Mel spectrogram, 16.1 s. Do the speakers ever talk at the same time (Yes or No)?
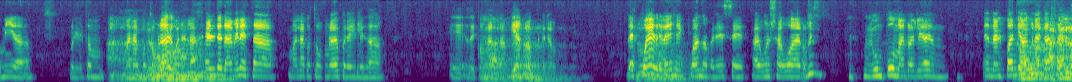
Yes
